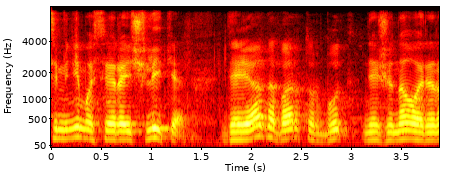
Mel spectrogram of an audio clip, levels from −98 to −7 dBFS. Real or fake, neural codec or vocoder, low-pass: real; none; 7.2 kHz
